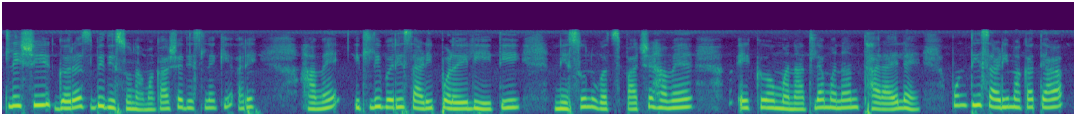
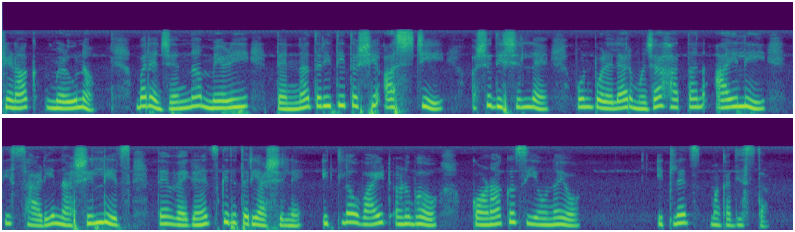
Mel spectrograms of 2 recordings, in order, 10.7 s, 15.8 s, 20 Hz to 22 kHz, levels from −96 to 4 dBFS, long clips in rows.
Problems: none marked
